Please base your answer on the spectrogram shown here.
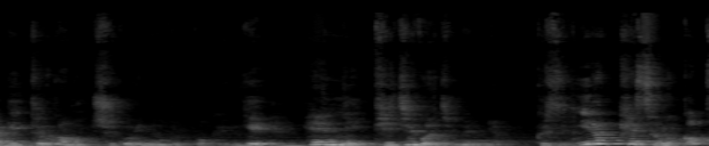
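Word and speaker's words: חן: 이 발음이 약간 목구멍 소리. 아랍어라든지 히브리어가 헨 이렇게 해야 돼. 그냥 헨 이러면 안 돼요. 헨 이래야 돼요. 뭐 가래 넣듯이.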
